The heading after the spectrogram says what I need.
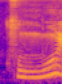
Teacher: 국물 이렇게 발음 나거든요. 그래서 이 기억이 미음의 영향을 받아서 이응으로 발음되는데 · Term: 역행동화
